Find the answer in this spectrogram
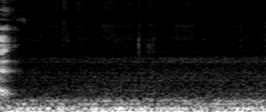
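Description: Steady low rumble of a car on the road, heard from inside the cabin.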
